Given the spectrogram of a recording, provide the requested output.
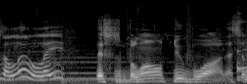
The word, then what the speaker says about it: Blanc du Bois: This is Blanc du Bois. That's the name of this grape. Blanc de who? Blanc du Bois. It's a wine grape. All these are Blanc du Blancs? Blanc du Bois.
